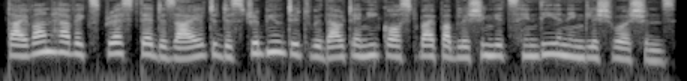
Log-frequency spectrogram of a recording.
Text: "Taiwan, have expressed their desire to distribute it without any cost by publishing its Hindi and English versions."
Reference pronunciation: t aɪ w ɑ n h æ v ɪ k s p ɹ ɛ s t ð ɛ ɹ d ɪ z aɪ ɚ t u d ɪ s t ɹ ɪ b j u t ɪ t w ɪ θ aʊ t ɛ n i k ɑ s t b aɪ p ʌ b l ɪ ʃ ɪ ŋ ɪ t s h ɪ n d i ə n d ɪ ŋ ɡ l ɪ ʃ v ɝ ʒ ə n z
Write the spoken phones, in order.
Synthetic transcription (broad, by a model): t aɪ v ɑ n h æ v ɪ k s p ɹ ɛ s t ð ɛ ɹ d ɪ z aɪ ɚ t u d ɪ s t ɹ ɪ b j u t ɪ t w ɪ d aʊ t ɛ n i k ɑ s t b aɪ p ʌ b l ɪ ʃ ɪ ŋ ɪ t s h ɪ n d i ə n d ɪ ŋ ɡ l ɪ ʃ v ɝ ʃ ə n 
